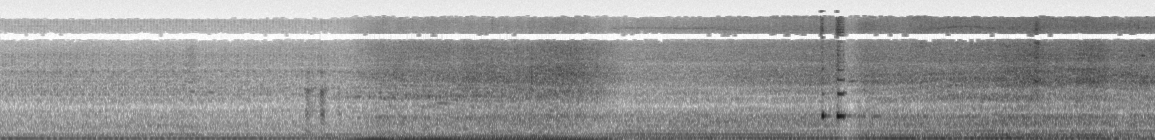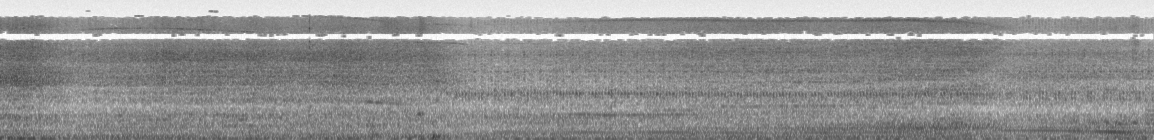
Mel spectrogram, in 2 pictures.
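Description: Diesel engines of heavy off-road expedition trucks running as they drive over a desert track, a steady low drone. It gets louder with a rush for a couple of seconds about four seconds in, and there is a sharp knock around eight seconds.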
